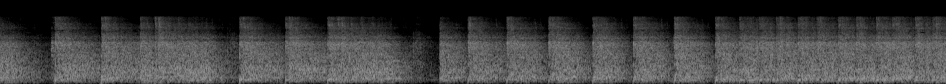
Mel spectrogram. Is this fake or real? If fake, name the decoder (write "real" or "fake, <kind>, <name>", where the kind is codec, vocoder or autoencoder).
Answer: real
